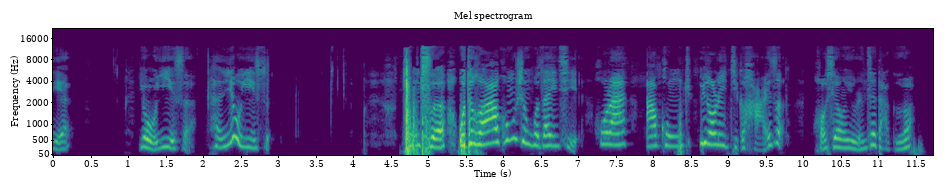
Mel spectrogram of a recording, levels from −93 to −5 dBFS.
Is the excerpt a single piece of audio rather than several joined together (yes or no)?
no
